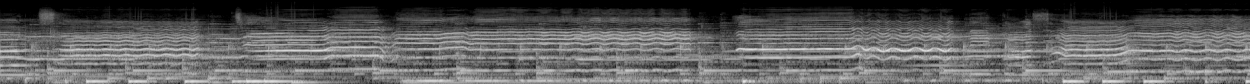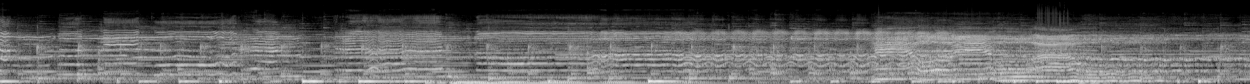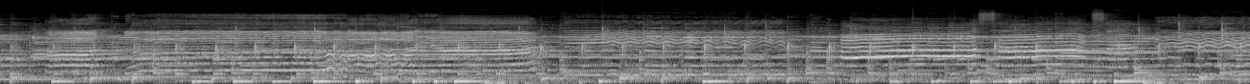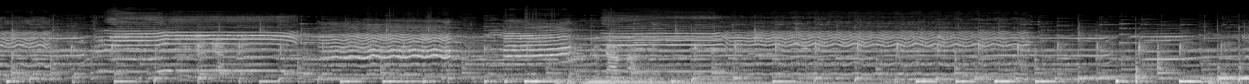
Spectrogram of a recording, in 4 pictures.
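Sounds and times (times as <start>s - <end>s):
person singing with vibrato: 0.0s - 48.6s
gamelan music: 0.0s - 49.9s
drumming: 14.7s - 25.8s, 28.0s - 32.8s, 41.8s - 49.9s.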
